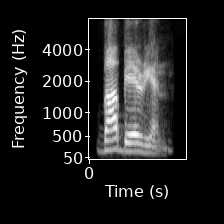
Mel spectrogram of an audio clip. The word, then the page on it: barbarian: Indian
